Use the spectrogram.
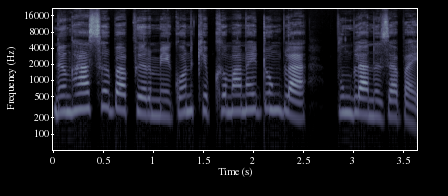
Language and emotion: Bodo, neutral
